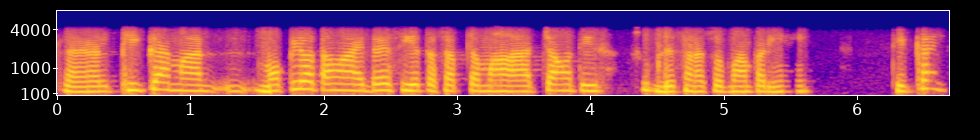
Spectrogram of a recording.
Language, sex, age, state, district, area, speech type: Sindhi, female, 45-60, Gujarat, Kutch, urban, conversation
